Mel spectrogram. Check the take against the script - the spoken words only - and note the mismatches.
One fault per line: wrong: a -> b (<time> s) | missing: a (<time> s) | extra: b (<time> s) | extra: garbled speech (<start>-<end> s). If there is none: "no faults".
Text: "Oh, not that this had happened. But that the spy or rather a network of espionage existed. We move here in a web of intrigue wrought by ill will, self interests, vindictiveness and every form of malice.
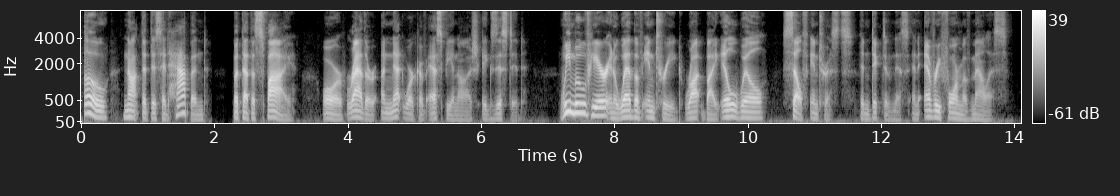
no faults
